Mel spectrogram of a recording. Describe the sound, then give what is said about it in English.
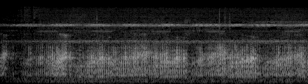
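A dense chorus of frogs croaks continuously in rolling, pulsing waves, with a thin steady high-pitched drone running underneath. No one speaks. “The sun's shining, birds are tweeting, frogs croaking.”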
